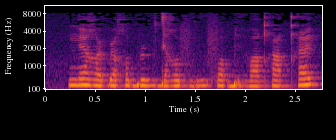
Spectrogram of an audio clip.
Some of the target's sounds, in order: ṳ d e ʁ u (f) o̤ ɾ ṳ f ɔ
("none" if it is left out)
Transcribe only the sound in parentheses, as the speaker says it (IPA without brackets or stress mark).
f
